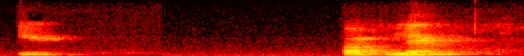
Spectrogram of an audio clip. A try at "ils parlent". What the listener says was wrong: Parle, parle, да. Смотри, вот это окончание ENT никогда не читается. Поэтому получается il parle.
